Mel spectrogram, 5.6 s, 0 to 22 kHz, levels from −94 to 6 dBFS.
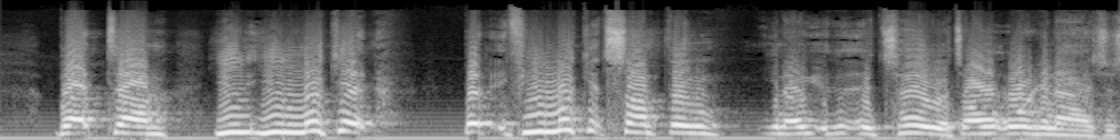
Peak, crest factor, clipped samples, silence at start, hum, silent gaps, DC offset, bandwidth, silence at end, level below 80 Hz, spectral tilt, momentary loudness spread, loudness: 0 dBFS; 6 dB; 0.9%; 0 s; none; none; under 0.1%; 17 kHz; 0 s; -24 dBFS; -5 dB/octave; 6 LU; -7 LUFS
